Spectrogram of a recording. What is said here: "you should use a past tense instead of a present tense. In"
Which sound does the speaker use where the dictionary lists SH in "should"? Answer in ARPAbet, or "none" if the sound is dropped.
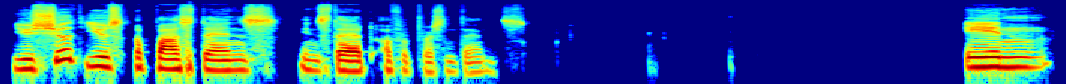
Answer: SH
